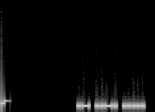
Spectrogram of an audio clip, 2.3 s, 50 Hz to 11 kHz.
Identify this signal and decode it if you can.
Morse code, heard as a keyed tone, about 34 wpm, 700 Hz. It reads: AF5
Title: USA Call Sign Prefixes - 35wpm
